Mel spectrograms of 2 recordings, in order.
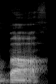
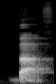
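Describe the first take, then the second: First: The vowel is a long open ah sound. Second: The vowel is a shortened, intermediate ah sound. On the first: "they have that ah sound, that long ah sound" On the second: "an intermediate sound, and it's kind of a shortened R"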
